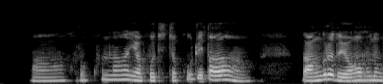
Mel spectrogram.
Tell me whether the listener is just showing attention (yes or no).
yes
